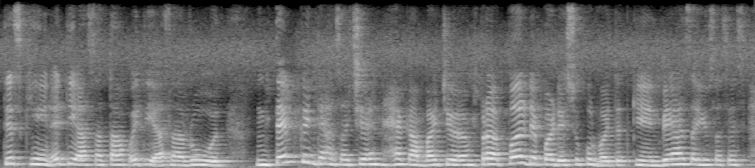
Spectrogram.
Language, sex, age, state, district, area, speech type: Kashmiri, female, 18-30, Jammu and Kashmir, Baramulla, rural, spontaneous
